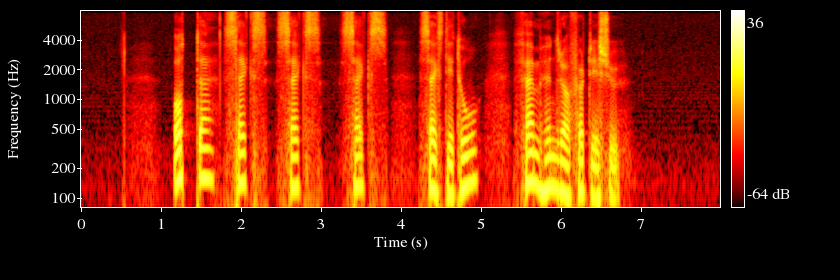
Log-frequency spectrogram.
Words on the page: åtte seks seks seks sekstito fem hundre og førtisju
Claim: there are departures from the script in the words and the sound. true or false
false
